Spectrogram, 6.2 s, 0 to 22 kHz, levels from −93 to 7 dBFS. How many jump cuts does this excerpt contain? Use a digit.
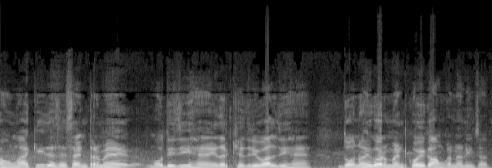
0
